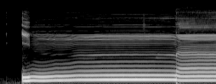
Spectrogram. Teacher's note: nun yang bertasdid ghunah musyadadah kita dengungkan selama tiga harakat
